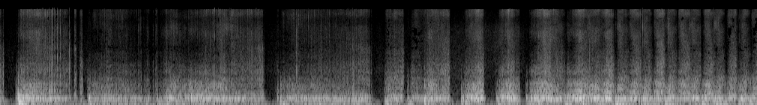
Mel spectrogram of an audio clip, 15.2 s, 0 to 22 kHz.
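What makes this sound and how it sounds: Long white nail tips scratch a black foam windscreen on a silver microphone, producing a dense, rumbling scrape with a low hum-like band around 200 Hz and little high-end content. The scratching runs in sustained stretches broken by several brief silent gaps, with fairly steady loudness throughout.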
